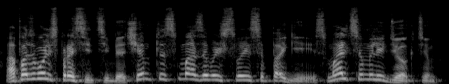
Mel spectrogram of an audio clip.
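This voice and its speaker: Man putting on a raised, lively, boisterous Cossack for a storybook reading; mocking and loud. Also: high voice, normal speed, no room sound, studio quality, voice pushed up, heavily acted. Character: boisterous middle-aged Cossack man, blustering and sly.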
